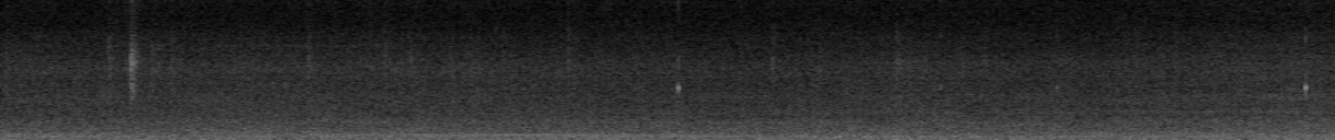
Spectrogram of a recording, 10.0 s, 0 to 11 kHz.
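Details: 2020 Pleasure Way Plateau FL (2019 Sprinter 3500XD), recorded in cabin by phone at 80–90 km/h after drive shaft and differential replacement: steady mid-pitched whine rising from road and wind roar for a few seconds; driveline whine.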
